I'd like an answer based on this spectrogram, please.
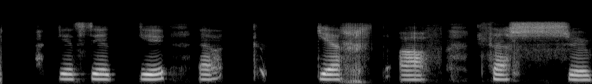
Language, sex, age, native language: Icelandic, female, 8, Icelandic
